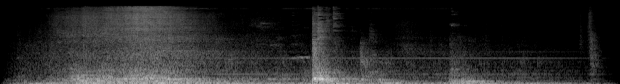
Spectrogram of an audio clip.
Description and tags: An elevator closing its doors. Recorded with Zoom H4 and edited with Audacity.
